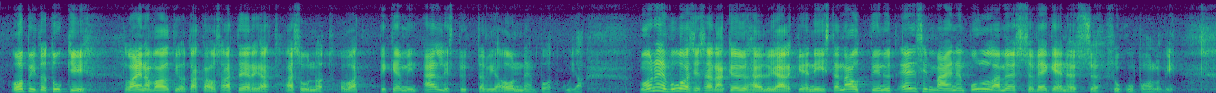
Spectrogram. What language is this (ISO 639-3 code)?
fin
